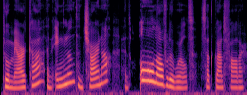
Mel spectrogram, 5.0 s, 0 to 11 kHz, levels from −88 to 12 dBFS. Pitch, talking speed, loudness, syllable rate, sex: 235 Hz, 160 wpm, -17 LUFS, 4.9 syllables/s, female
